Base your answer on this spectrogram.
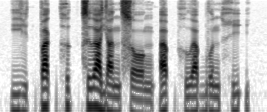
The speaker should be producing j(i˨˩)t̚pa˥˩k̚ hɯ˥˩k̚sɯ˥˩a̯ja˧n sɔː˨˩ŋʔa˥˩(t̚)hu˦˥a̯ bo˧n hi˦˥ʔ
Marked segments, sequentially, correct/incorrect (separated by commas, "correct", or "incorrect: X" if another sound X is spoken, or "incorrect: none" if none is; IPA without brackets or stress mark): correct, incorrect: p̚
